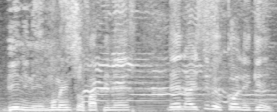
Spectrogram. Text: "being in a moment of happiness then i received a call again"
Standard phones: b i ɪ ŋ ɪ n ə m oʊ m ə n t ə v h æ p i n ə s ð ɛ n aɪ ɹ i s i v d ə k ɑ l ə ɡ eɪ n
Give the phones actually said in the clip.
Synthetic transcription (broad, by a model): b i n ɪ n ə m oʊ m ə n t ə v h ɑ p i n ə s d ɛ n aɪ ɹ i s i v ə k ɑ l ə ɡ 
